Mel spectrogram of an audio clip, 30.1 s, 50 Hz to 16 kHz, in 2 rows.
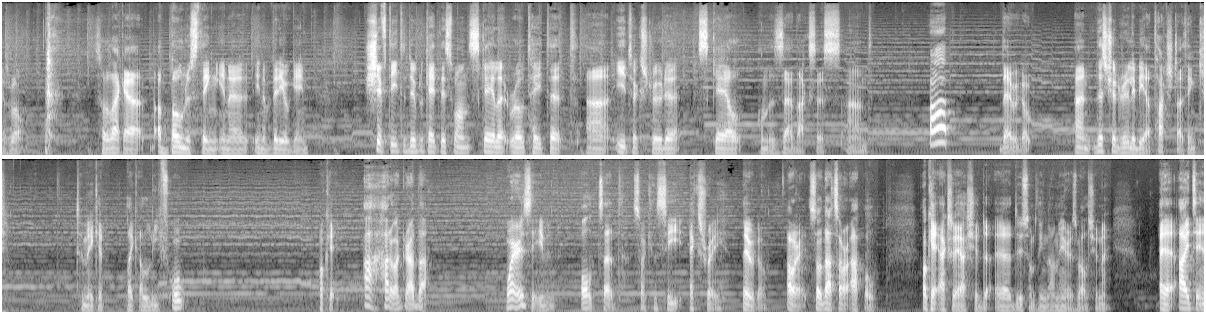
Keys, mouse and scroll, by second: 0.5 middle click, 1.0 3, 1.5 middle click, 2.0 middle click, 2.9 middle click, 3.9 middle click, 4.5 shift+d, 4.9 click, 5.2 s, 5.9 r, 7.6 e, 8.5 s, 10.1 z, 10.4 g, 11.2 r, 11.9 g, 12.7 click, 14.4 middle click, 14.6 click, 16.1 middle click, 16.4 g, 18.1 g, 19.2 click, 19.4 middle click, 21.5 middle click, 21.7 alt+z, 22.1 click, 22.4 middle click, 22.8 alt+z, 23.1 g, 24.7 Tab, 25.3-25.6 middle drag, 25.7 shift+middle drag, 26.0 middle click, 26.7 Tab, 27.6 middle click, 29.1 i.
